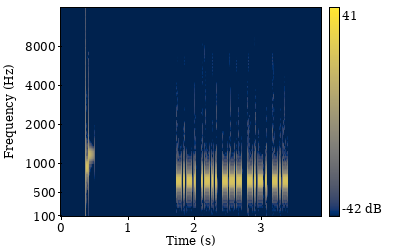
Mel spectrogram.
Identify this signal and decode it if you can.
Morse code, heard as a keyed tone, about 42 wpm, 700 Hz. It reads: CLOCK
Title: Five Letter Words - 45wpm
